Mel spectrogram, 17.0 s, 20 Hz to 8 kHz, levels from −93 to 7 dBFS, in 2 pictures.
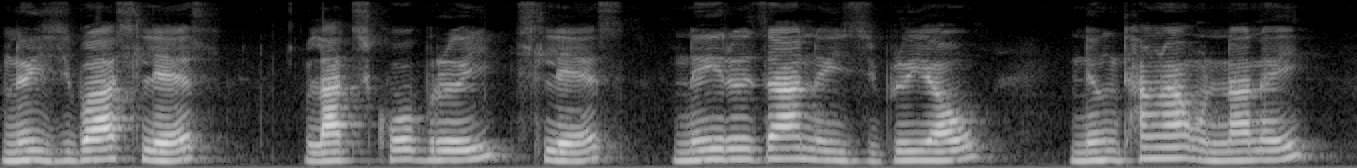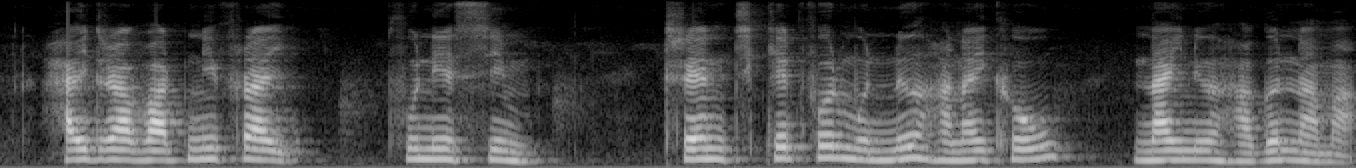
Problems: constant background noise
